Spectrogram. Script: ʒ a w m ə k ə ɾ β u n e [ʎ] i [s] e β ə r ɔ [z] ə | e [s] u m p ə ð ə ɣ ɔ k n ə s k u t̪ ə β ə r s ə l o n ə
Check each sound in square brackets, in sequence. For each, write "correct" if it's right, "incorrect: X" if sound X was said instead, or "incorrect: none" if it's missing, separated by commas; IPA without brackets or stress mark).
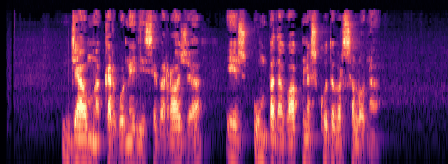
correct, correct, incorrect: ʒ, incorrect: z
